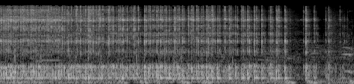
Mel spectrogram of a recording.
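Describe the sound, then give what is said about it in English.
A prize wheel spins in a fast, dense ratcheting clatter. Toward the end the clicks grow more separate as the wheel slows. “Here on the Wheel of Strofe, away we spin. Wheel of Strofe!”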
